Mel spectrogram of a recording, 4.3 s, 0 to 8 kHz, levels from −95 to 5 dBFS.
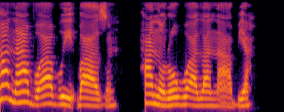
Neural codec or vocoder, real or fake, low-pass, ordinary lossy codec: none; real; 7.2 kHz; none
